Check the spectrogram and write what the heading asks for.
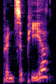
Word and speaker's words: Principia: is it pronounced Principia? – Correct.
